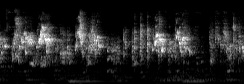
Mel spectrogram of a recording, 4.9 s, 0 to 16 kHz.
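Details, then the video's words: Budgerigar giving loud scratchy squawks mixed with rapid warbling chirps, falling quiet briefly near the end before resuming. "3 Hour Budgie Sounds for Lonely Budgies"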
